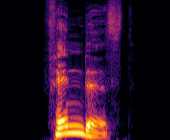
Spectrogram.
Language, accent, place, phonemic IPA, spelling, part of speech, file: German, Germany, Berlin, /ˈfɛndəst/, fändest, verb, De-fändest.ogg
- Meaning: second-person singular subjunctive II of finden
